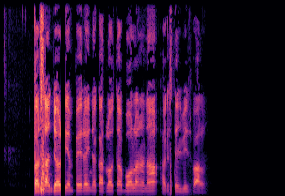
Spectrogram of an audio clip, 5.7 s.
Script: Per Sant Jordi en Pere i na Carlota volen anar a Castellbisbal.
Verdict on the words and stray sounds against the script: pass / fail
fail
